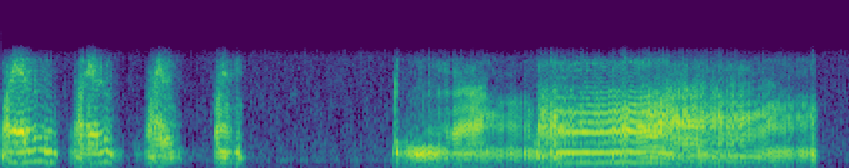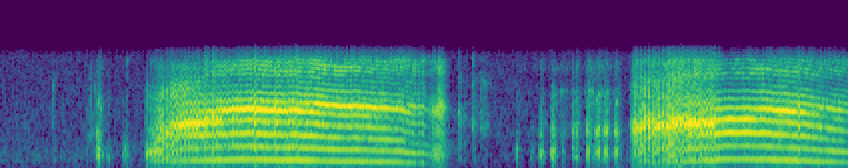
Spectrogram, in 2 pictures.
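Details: Pet dog Spumoni, guarding the dog next to him, voices several short grumbling bursts, then longer wavering moan-like growls with strong harmonics, separated by quiet gaps.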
